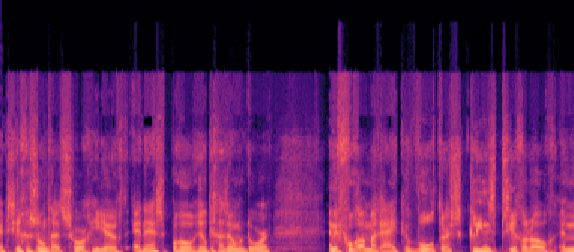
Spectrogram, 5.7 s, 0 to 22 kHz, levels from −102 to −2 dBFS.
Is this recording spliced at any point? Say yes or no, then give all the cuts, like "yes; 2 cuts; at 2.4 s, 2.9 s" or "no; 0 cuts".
yes; 1 cut; at 2.1 s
